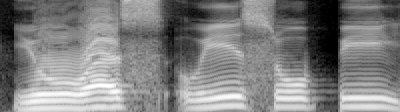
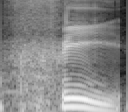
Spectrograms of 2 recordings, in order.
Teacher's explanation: Kemudian yuwaswisu fi, ini huruf fa, hati-hati jangan dibaca yuwaswisu pi, jangan, tapi dia fi, ada nafas yang kita keluarkan karena huruf fa yaitu ada salah satu sifatnya sifat hamas, fa, ada mengalirnya nafas kita fi.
